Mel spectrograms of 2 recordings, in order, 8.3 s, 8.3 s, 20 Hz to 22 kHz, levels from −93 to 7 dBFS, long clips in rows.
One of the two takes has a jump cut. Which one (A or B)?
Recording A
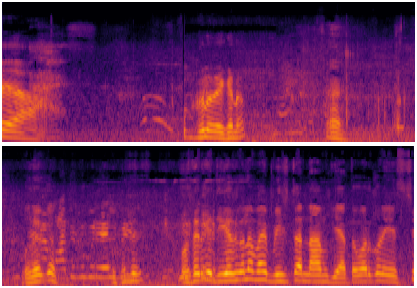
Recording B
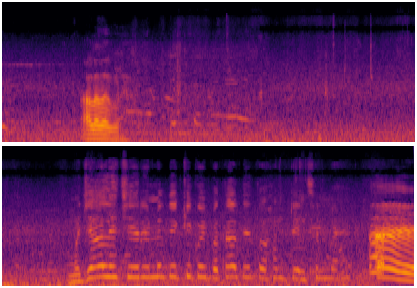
A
